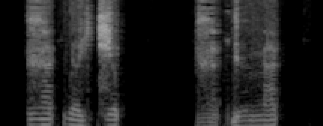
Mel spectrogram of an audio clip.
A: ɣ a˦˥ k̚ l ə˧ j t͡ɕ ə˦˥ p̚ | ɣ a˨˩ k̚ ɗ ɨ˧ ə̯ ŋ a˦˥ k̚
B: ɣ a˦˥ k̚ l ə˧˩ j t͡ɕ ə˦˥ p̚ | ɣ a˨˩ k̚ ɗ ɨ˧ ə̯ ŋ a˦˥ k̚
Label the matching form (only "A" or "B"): A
